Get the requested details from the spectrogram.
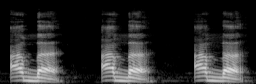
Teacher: با کی آواز ٹکر کھا کر الگ ہو رہی ہے، اس کا مخرج ٹکر کھا کر الگ ہو گیا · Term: قلقلہ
